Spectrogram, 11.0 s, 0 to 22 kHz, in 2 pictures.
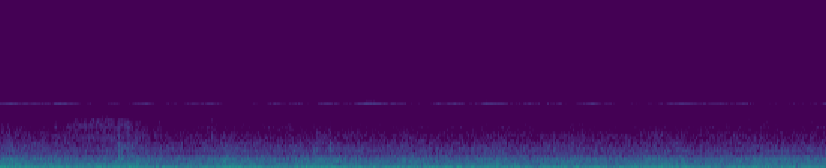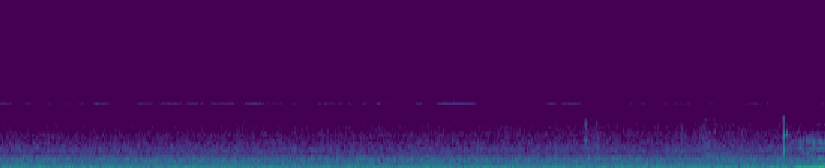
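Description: An F-16 jet engine in a flight simulator spins up with a steady, low rushing whine and roar, faint and continuous without clear change.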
